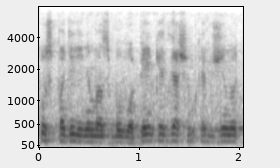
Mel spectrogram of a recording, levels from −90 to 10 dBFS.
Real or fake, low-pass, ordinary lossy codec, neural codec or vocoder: real; 7.2 kHz; Opus, 24 kbps; none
